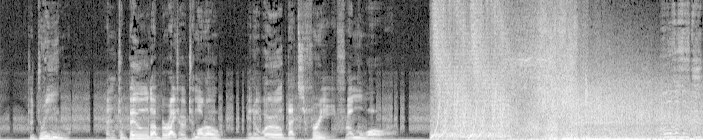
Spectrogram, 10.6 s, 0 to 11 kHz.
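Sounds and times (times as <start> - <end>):
speech: 0.4 - 6.0
gunshot: 6.5 - 10.0.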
